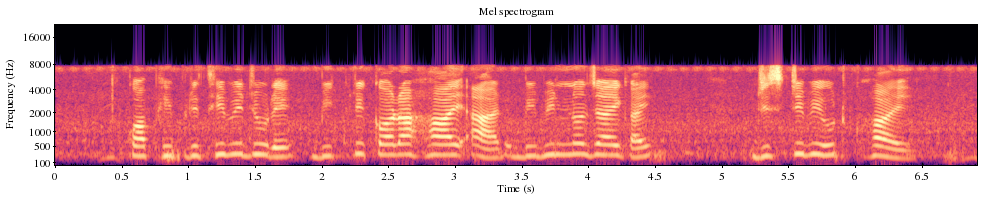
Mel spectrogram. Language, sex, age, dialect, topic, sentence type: Bengali, female, 18-24, Northern/Varendri, agriculture, statement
